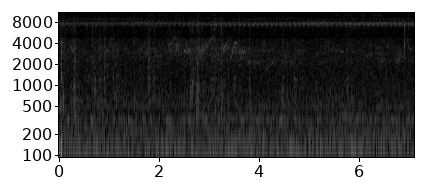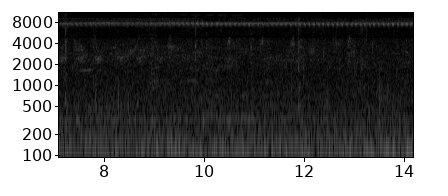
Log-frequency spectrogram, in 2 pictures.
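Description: Near silence with faint outdoor ambience: a steady high-pitched whine and a few faint bird chirps in the first few seconds.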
